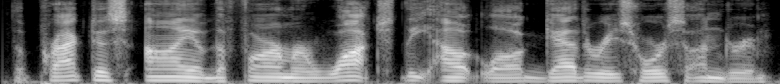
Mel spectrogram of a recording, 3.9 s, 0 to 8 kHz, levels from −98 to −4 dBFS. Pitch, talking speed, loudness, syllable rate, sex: 115 Hz, 215 wpm, -20 LUFS, 6.0 syllables/s, male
